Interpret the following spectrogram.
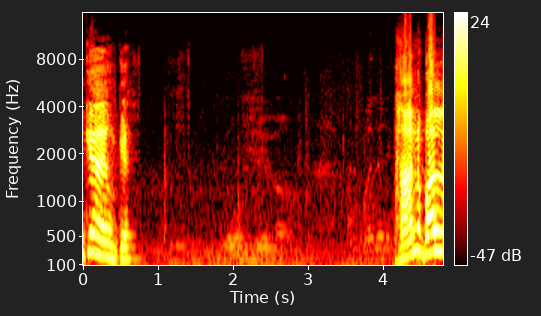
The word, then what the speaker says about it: حنبل: حنبل ہے لیکن پڑھا میم جاتا ہے, کیوں؟ با آ گیا نون ساکن کے بعد تو نون مکمل ختم ہو جاتی ہے.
